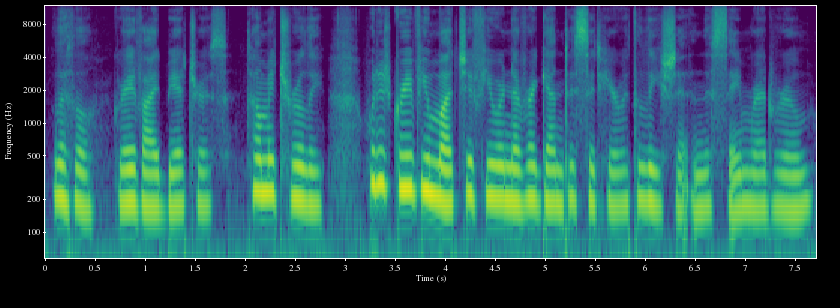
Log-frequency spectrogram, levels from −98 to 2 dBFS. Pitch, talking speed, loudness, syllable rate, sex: 190 Hz, 210 wpm, -18 LUFS, 5.8 syllables/s, female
